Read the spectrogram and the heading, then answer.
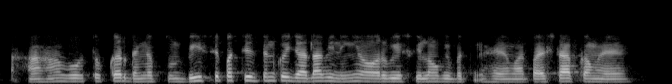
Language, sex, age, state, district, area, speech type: Hindi, male, 60+, Rajasthan, Karauli, rural, conversation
